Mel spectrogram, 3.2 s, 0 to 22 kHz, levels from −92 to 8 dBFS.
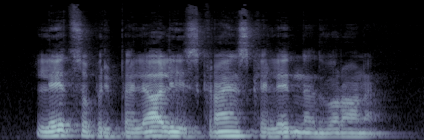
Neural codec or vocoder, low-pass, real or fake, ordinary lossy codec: vocoder, 44.1 kHz, 128 mel bands every 256 samples, BigVGAN v2; 19.8 kHz; fake; MP3, 96 kbps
